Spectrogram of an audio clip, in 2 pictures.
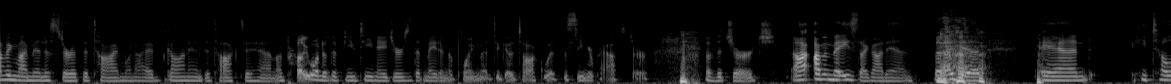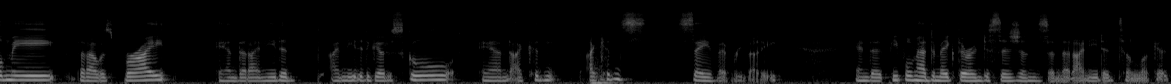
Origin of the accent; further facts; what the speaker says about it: West Virginia, United States; I knew it was probably growing up in West Virginia, I was either going to go to WVU or I was going to go to Marshall.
